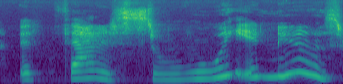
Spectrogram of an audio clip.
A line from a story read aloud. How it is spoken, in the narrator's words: Raina exclaimed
